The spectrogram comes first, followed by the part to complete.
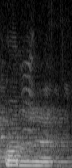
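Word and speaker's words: كن: এক কথা দুনিয়া এবং আখিরাতে যা কিছু আছে সবকিছু বানানোর যখন ইচ্ছা হয়েছে, আমার আল্লাহ রাব্বুল আলামিন বলেন কুন, কুন কাফ নুন পেশ কুন।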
